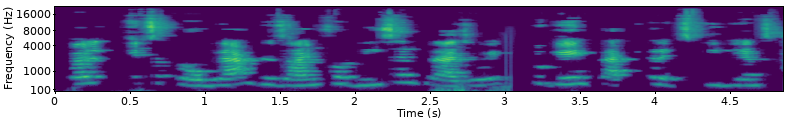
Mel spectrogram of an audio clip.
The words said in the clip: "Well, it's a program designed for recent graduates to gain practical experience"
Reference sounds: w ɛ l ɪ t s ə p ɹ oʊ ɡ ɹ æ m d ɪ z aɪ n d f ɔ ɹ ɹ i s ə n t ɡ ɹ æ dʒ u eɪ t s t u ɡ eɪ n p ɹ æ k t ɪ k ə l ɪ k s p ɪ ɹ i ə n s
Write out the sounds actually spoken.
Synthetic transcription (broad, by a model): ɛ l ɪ t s ə p ɹ oʊ ɡ ɹ æ m d ɪ z aɪ n d f ɔ ɹ ɹ i s ə n t ɡ ɹ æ dʒ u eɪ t t u ɡ eɪ n p ɹ æ k t ɪ k ə l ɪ k s p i ɹ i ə n s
